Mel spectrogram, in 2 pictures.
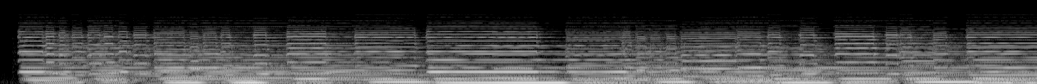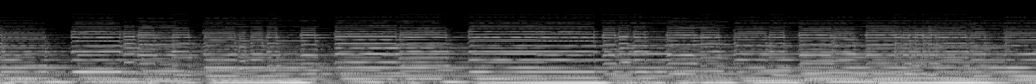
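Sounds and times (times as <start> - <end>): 
trumpet piece: 0.1 - 20.7.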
